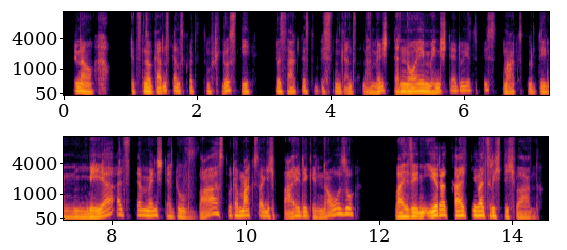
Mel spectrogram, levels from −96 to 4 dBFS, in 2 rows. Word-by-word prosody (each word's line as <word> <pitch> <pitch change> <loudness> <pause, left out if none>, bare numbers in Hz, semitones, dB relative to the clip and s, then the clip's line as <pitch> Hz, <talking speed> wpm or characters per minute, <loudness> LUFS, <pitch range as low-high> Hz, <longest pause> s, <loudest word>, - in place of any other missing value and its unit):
Genau. 110 -7 +2 0.6
Jetzt - - -8
nur 105 -3 +5
ganz, 105 +7 -2
ganz 110 -3 -4
kurz 105 0 -10
zum 100 -3 -10
Schluss, 120 +9 -4
die 100 -1 -3 0.4
du 105 - -1
sagtest, 105 +3 -6
du - - -17
bist 105 0 -11
'n 100 - -3
ganz 90 0 -8
anderer 90 0 -7
Mensch. 120 +7 -1
Der 95 +1 -3
neue 110 +1 +5
Mensch, 100 +1 +1
der 125 0 -8
du 130 +1 -6
jetzt 130 +1 -8
bist, 150 -1 -11
magst 90 -1 -5
du 100 - -7
den 90 -2 -3
mehr 100 - +3
als 155 -3 -6
der 145 -1 -2
Mensch, 140 0 +2
der 110 -2 -7
du 95 -4 -2 0.2
warst 175 - -2
oder 130 -1 -1
magst 140 +3 +1
du - - -2
eigentlich 120 -2 -2
beide 120 +8 0
genauso, 155 - -1 0.6
weil 105 +1 +5
sie 115 -1 +6
in 110 +2 +5
ihrer 145 +4 +7
Zeit 135 0 +7
jeweils 135 -2 +5
richtig 95 -6 -1
waren? 80 -2 -6
105 Hz, 200 wpm, -24 LUFS, 95-130 Hz, 0.6 s, ihrer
